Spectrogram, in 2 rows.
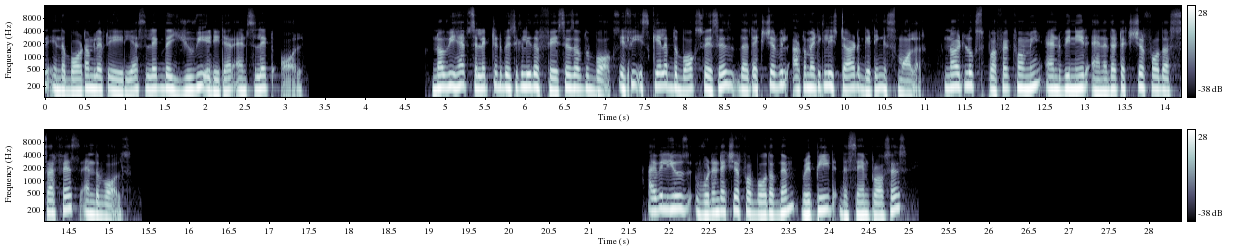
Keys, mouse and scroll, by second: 1.6-3.2 drag, 3.2-3.8 scroll down 1, 5.0 a, 7.1 s, 9.8-10.4 scroll up 3, 11.2-14.6 middle drag, 14.6 scroll down 1, 15.8 click, 16.4-21.2 middle drag, 21.2-23.3 drag, 26.0-28.4 drag.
